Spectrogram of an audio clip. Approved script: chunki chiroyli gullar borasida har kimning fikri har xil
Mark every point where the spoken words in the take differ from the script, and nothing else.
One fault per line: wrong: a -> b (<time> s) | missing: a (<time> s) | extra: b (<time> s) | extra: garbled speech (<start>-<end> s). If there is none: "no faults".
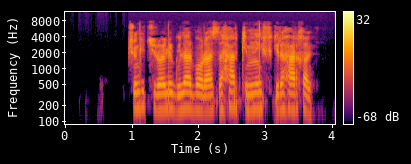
no faults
